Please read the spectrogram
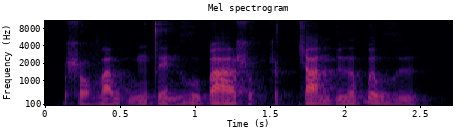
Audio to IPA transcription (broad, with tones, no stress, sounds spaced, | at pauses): ʂ ɔ˨˩ v a˨˩ w ɓ u˧ ŋ t̪ e˨˩˦ n ɣ u˧˥ ɓ aː˧ ʂ o˨˩ k̚ ʂ ə˦˥ k̚ c a˧ n ɗ ɨ˧˥ ə̯ ɓ ə˧ w ɣ ɨ˨˩˦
